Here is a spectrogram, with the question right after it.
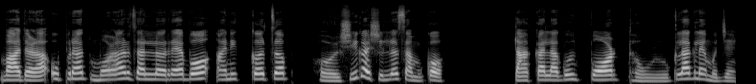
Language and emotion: Goan Konkani, disgusted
